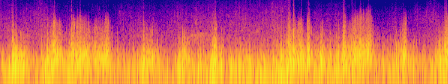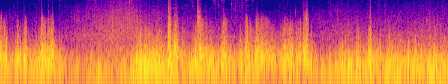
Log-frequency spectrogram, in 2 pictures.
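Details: Gusty wind buffets the microphone at a dock in San Mateo, with rumbling low roars rising and falling and no animal voices.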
